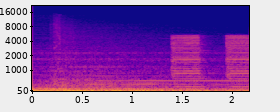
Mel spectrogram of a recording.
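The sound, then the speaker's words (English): A patient call button sounds a buzzer at a nurse's station: two flat, steady electronic buzzes separated by a short gap. They rise clearly above a constant background hum. “That's the sound of the patient call button at the nurse's station.”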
